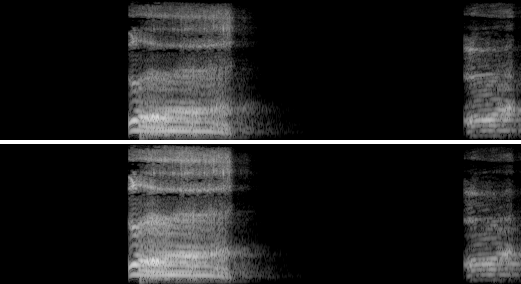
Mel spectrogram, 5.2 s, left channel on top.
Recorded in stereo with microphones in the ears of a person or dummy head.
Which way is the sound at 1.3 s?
50° right (ahead or behind).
